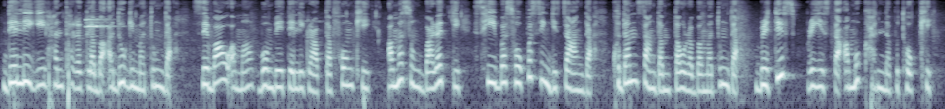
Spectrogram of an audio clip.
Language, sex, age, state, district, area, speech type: Manipuri, female, 18-30, Manipur, Senapati, urban, read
